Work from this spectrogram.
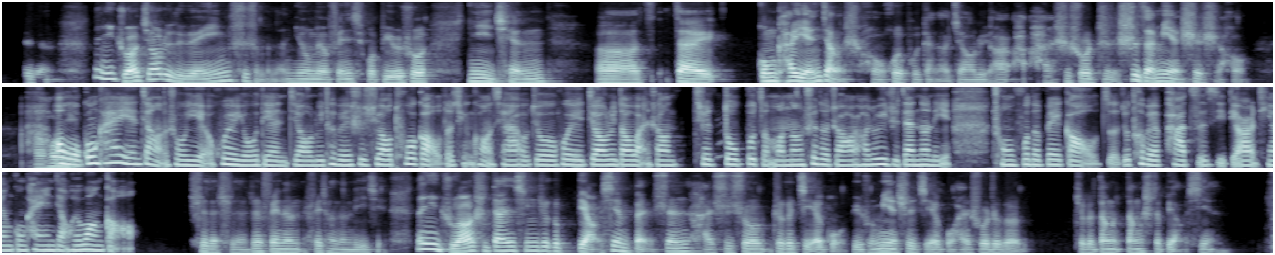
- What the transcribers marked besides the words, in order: other background noise
- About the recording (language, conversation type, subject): Chinese, advice, 你在面试或公开演讲前为什么会感到强烈焦虑？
